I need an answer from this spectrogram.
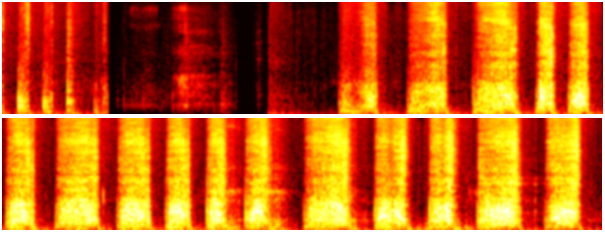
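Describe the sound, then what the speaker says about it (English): A tool scrapes excess oil paint off a canvas in a quick series of rough strokes, a few at first, then after a pause more than a dozen close, evenly paced rasps with no talking. "We just want to scrape any of that excess off and then come back to it."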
